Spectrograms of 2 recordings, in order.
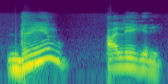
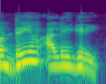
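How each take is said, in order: First: dream rising and held, pause, अलीगिरी falling low; word-by-word repetition. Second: Said in the usual way. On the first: Shown as a demonstration. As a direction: dictate dream, then अलीगिरी, as two separate pieces. Teacher repeats answer word by word.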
